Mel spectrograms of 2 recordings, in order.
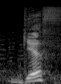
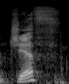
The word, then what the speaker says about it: GIF: Guys, GIF or GIF is pronounced like the G in garage.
